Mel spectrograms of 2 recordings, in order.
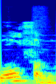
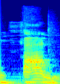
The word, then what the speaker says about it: ônfalo: Aqui está o exemplo do ônfalo, né? Ou onfalo, né? Depende da pronúncia, né? Tem um acentozinho circunflexo ali.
